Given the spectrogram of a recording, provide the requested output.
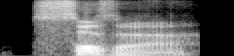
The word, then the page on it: scissor: British English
